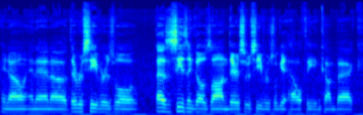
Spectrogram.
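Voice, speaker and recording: With audible room echo, a man talks at a medium pitch and a fairly quick pace, his intonation monotone and flat. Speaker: sports podcast host. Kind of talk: casual chat.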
